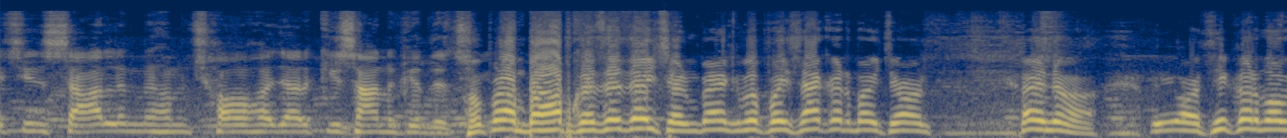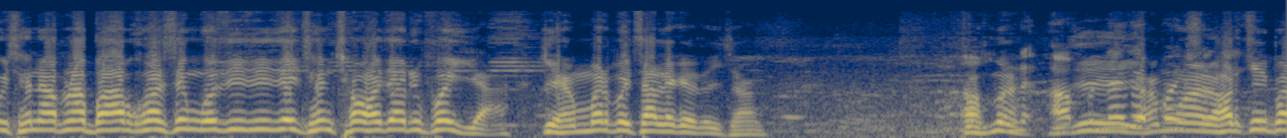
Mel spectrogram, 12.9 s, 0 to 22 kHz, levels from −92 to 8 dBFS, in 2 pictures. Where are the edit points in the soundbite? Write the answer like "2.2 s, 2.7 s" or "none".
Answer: none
